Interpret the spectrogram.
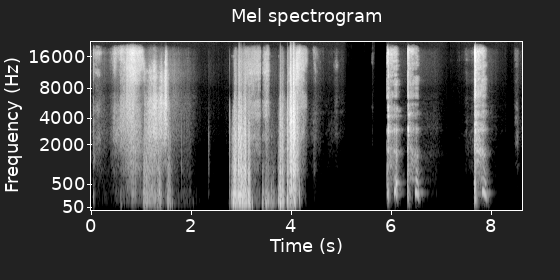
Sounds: Cough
